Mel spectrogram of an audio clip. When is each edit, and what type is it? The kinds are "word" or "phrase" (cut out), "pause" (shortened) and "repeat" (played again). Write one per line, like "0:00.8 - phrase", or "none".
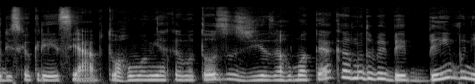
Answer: none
